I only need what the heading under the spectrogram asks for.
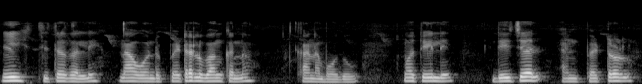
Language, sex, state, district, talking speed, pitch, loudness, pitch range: Kannada, male, Karnataka, Koppal, 130 wpm, 150 Hz, -18 LUFS, 140-160 Hz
